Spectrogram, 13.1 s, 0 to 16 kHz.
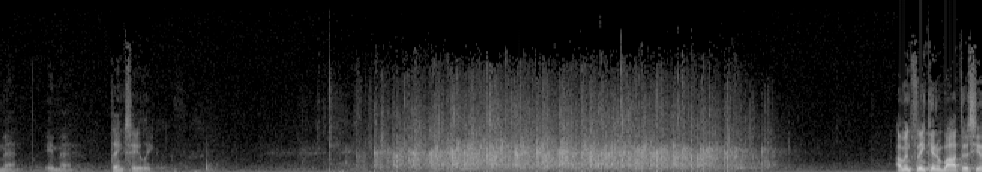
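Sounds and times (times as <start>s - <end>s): congregation applauding: 4.4s - 10.6s.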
